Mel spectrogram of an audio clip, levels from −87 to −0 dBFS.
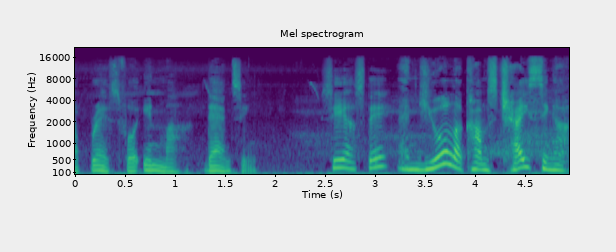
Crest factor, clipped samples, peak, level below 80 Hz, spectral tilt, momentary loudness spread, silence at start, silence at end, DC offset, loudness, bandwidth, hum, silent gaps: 18 dB; under 0.1%; -8 dBFS; -44 dBFS; -4.5 dB/octave; 11 LU; 0 s; 0 s; under 0.1%; -27 LUFS; 16 kHz; none; none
